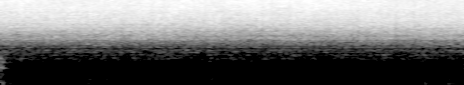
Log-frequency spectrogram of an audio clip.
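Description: Diced chicken breast and vegetables frying in oil and butter in a pan, with a steady, even sizzle.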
